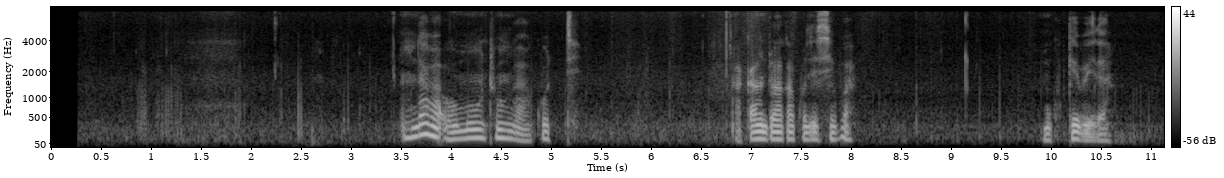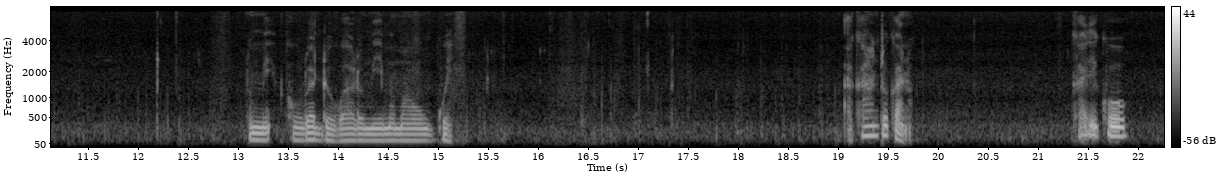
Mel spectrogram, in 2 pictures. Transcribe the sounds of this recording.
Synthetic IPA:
ndaβaʔomuːntʰuŋɡakutʰːe | a̰kaːntuakako̞ze̞seβwa | muku̥ke̞βe̞̰ɾa | oβulwadːo̞ːβwaːlomuimamawoɡːwe̞ | a̰kaːntukanʔo̞̰ | kʰa̰likʰo̞

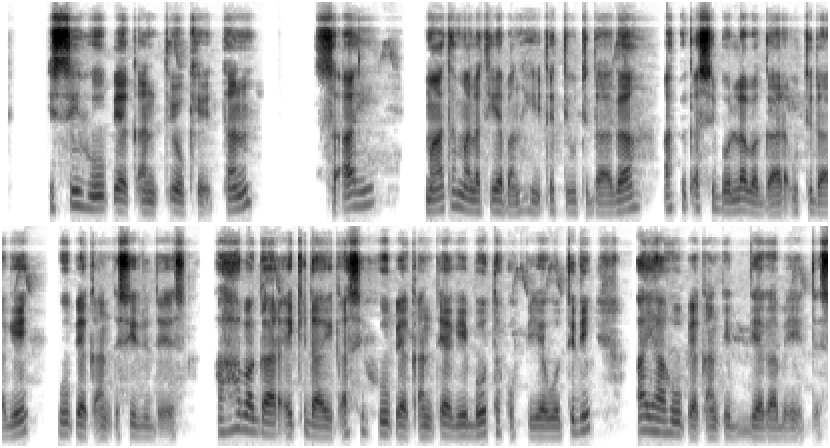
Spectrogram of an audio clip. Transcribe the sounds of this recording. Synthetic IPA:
ʔɪsːɪɦuːpʼɪjɐkʼɐnt̪ʼːɪjɔkʰe̞̰ːt̪ːɐn | sɐ̰ʔɐj | maːt̪ɐmɐlɐt̪ɪjɐbɐnhiːt̪ʼːɛt̪ːɪʊt̪ːɪd̪aːɡaː | ʔɐpːɛkʼɐsːɪbɔlːɐbɐɡːaːɾɐ̰ʔʊt̪ːɪd̪aːɡe̞ː | huːpʼɪjɐkʼɐnt̪ʼːɪsɪd̪ɪd̪ɛʔḛːs | hɐɦɐbɐɡːaːɾʔɐ̰ʔɛkʼːɪd̪aːɡekʼɐsːɪhuːpʼɪjɐkʼɐnt̪ʼɪjaɡe̞ːbo̞ːt̪ːɐkʼʊpːɪjɐwɔt̪ːɪd̪ɪʔɐjhaɦuːpʼɪjɐkʼɐnt̪ʼːɪd̪ɪd̪ɪjɐɡaːbɛʔḛːt̪ːeːs

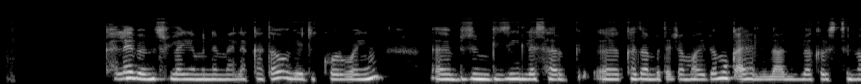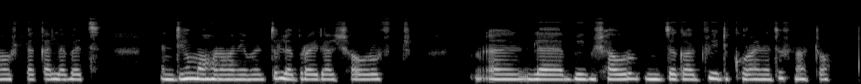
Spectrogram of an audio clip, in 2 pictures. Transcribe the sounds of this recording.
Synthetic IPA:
kʰəlajbəmɨsɾlajːɛmːɨnːɨmːələkːət̪ʰəwjɛd̪ikʰːo̞ɾwɔjɪm | bɨzumɡize̞ləsəɾɡkʰəzːambət̪ʰət͡ʃʼɛmːaɾid̪əɡmo̞kʼalalːɨla̰lːuləkʰɨɾɨst̪ʰɨnːawot͡ʃːləkʼəlːəβət̪ | ʔɨnd̪ihumːaɦunawunjɛmət̪ʼuləbɾajd̪alʃawɾo̞t͡ʃ | ləbeβiʃawɾzəɡad͡ʒːujɛd̪ikʰo̞ɾajnət̪ʰo̞t͡ʃːnat͡ʃːɛw

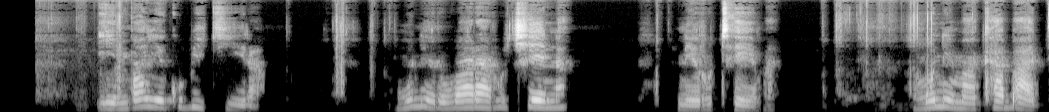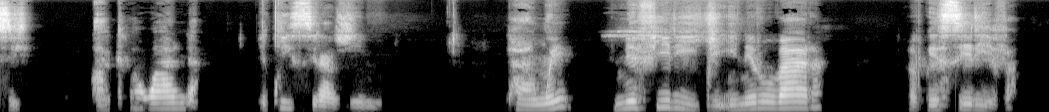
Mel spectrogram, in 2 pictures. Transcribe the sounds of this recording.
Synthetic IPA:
imbaje̞kuɓikʰiːɾa | mune̞ɾuʋaɾarut͡ʃe̞na | ne̞ɾutʰe̞ːma | mune̞makʰaɓatʰi | akʰawanda | nekuisiɾaʐiːn̤u | pʰamwe̞ | ne̞firid͡ʒiʔine̞ruʋaɾa | rwe̞siriːva

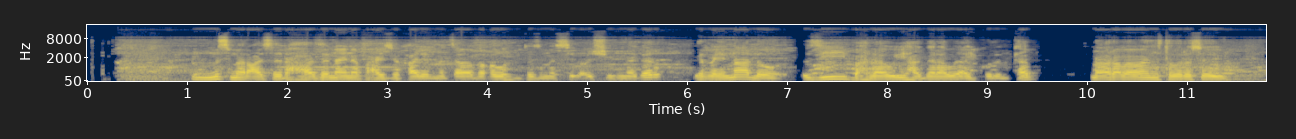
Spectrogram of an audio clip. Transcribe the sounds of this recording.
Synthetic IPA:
mɨsmɐɾʕazɨt̪ʰɐd̪ħazɐnajnɐfaħajzɐkʰalenmɐt͡sʼːaβabɐxʼɐwuhɨlt̪ʰɐzɨmɐsɨlʔɨʃɨd̪unɐɡɐɾjɪrːɐjnaːlːɐwoʔɨzibahlawiɦaɡɐɾawiajkʰonɨnkʰaβ | mɨʕɾaβawanzɨt̪ʰɐwɔɾɐsɐɨjːu

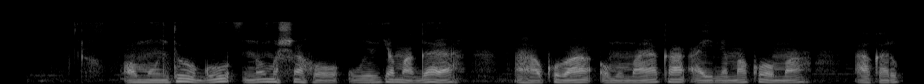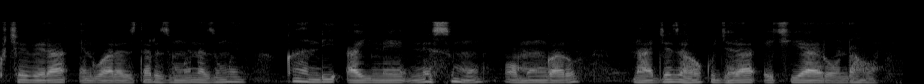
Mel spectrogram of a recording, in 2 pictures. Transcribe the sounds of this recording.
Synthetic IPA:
o̞muːntoːɡuno̞muʃaho̞weβjaːmaɡaɾaː | hakuβaomumaɾakaʔːinemako̞ːmaː | kaɾiku̥ce̞βeɾae̞ndwaːɾazitaɾizimwe̞nazimwe̞kaːndiaine̞ne̞sumu | omuːŋɡaɾo̞naɟezaho̞kuɟeɾae̞cijaɾoːndaho̞

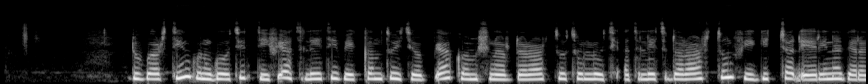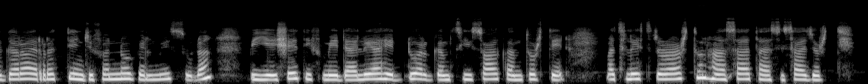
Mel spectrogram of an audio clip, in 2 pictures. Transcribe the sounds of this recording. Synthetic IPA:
d̪ʊbɐɾt̪iːŋkʊŋɡo̞ːt̪ɪt̪ːiːfɪɐt̪le̞ːt̪iːbe̞ːkːɐmt̪ʊɪt̪ɪjo̞ːpʼːɪjaːkɔmɪʃɪnɛɾd̪ɐɾaːɾt̪uːt̪ʰʊlːuːt̪ɪ̥ʔɐt̪leːt̪d̪ɐɾaːɾt̪uːnfiːɡɪt͡ʃːɐᶑe̞ːɾɪnɐɡɐɾɐɡɐɾaːɪrːɐt̪ːɪɪnd͡ʒɪfɐnːo̞ːɡɐlme̞ːsːuːᶑaːnb̥ɪjːɐɪʃeːt̪iːfmeːd̪aːlɪjaːhɛd̪ːuːɐɾɡɐmsiːsaːkɐnt̪ʊɾt̪eːᶑɐ̥ɐt̪le̞ːt̪d̪ɐɾaːɾt̪uːnɦaːsaːt̪aːsɪsaːd͡ʒɪɾt̪ɪ̥

